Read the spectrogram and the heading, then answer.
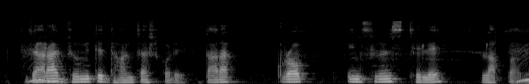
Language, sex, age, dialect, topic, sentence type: Bengali, male, 31-35, Northern/Varendri, banking, statement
